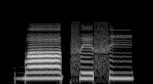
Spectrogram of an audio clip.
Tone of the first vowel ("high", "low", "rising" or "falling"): high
